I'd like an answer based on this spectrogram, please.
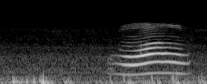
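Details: Tabby cat eating treats lets out one drawn-out, wavering meow lasting under a second, clear and tonal, after soft low chewing and rustling noises in a quiet room.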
